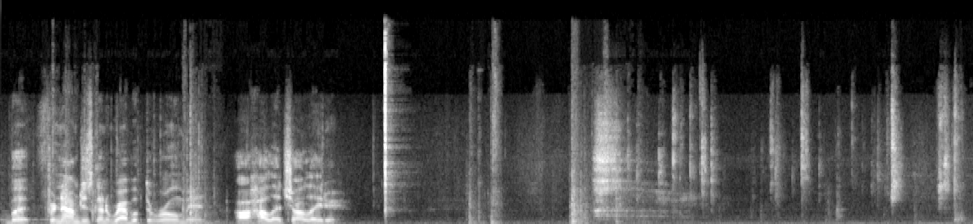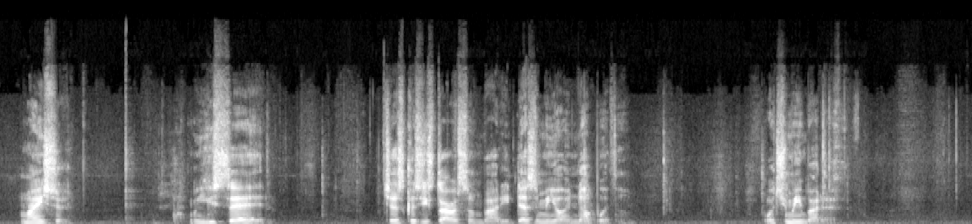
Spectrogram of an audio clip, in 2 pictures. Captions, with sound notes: but for now, I'm just gonna wrap up the room and I'll holler at y'all later. (chair taps) (Papa sighs) (objects clicking and tapping) Maisha, when you said, just 'cause you start with somebody doesn't mean you'll end up with them, what you mean by that?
